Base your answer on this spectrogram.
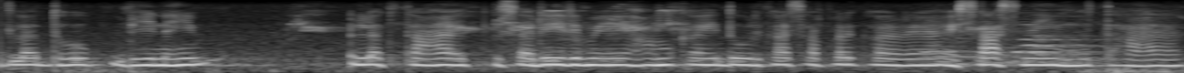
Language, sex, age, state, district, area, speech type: Hindi, female, 18-30, Bihar, Madhepura, rural, spontaneous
